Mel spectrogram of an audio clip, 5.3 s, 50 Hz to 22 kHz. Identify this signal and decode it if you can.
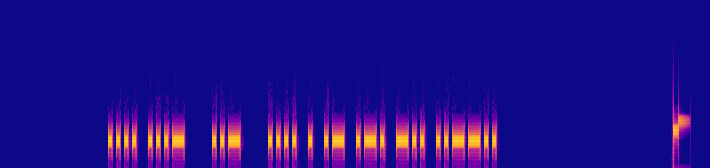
Morse code, heard as a keyed tone, about 40 wpm, 700 Hz. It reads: HV U HEARD?
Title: Sentences from Top 400 Words and Abbreviations 40wpm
